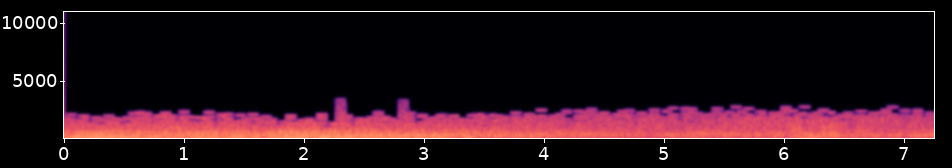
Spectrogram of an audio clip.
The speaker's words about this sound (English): Come on. Come on, let's get out of the way. The driver says those are invader planes.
